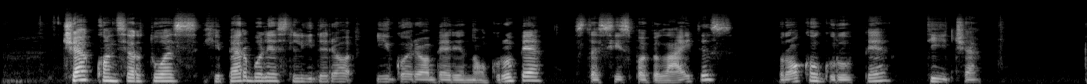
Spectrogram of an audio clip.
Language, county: Lithuanian, Vilnius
